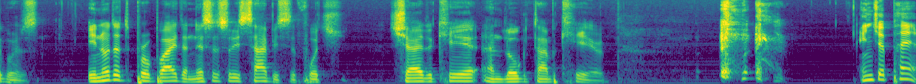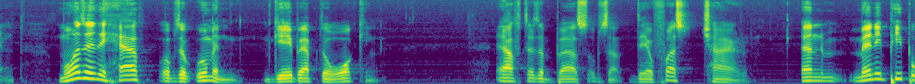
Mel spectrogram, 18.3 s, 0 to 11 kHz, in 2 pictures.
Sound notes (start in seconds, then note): 7.2 cough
